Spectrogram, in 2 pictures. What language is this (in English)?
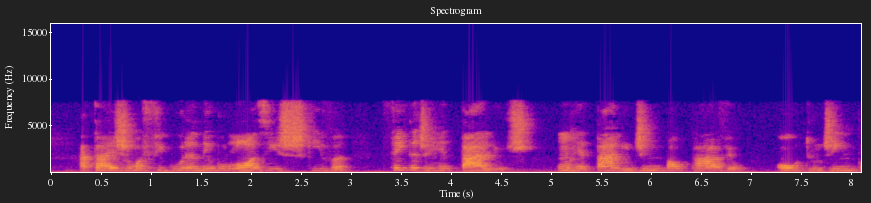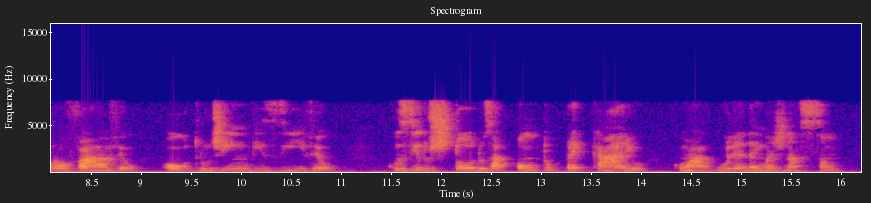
Portuguese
